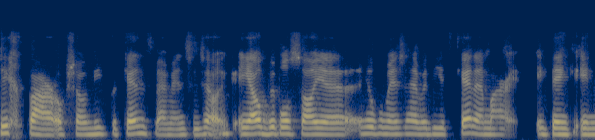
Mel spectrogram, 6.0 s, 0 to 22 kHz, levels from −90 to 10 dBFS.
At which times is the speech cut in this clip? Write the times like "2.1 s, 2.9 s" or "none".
none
